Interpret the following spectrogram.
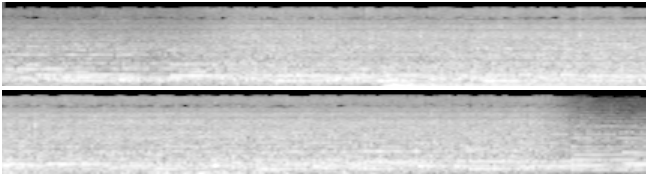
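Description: Soft background music of held, sustained notes. From about a second and a half in, a steady rushing noise rises beneath it, and both cut off suddenly at the end.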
